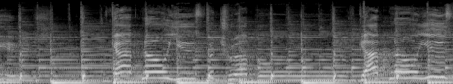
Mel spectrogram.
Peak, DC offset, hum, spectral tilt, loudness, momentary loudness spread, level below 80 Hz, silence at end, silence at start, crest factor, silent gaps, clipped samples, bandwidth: 0 dBFS; under 0.1%; none; -5.5 dB/octave; -16 LUFS; 4 LU; -20 dBFS; 0 s; 0 s; 14 dB; none; under 0.1%; 18.5 kHz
